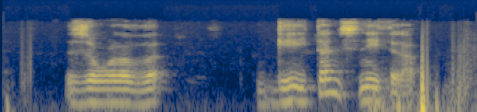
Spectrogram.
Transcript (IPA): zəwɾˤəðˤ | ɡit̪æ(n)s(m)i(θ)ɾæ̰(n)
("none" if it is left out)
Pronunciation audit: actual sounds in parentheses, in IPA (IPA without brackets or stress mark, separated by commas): n, n, θ, none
